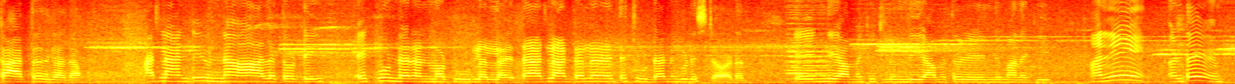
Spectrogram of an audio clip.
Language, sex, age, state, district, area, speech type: Telugu, female, 18-30, Telangana, Mahbubnagar, rural, spontaneous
